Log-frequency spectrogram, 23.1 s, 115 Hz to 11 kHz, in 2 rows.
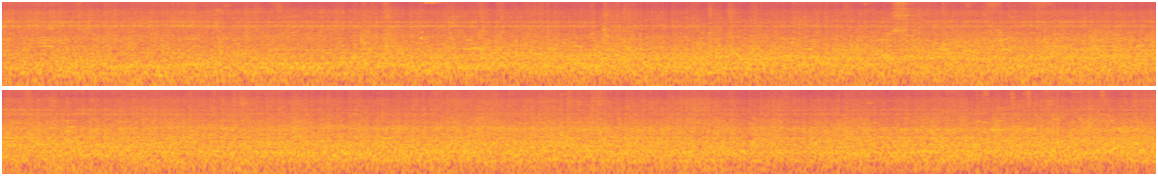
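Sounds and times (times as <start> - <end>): subway train rumbling in tunnel: 0.0 - 23.0.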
